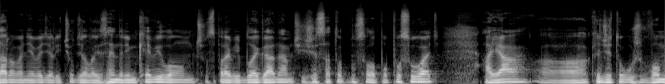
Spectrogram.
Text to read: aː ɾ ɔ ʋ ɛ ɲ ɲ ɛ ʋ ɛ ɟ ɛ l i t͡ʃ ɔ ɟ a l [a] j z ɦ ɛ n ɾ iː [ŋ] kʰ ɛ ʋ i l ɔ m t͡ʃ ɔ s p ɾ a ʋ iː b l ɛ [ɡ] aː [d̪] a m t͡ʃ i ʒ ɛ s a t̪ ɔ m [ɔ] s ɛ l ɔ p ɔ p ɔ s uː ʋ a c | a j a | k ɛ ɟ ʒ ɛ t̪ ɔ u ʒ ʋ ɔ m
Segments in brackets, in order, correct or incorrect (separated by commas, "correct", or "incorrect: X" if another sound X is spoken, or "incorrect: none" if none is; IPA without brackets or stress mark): incorrect: ɛ, incorrect: m, correct, correct, incorrect: u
